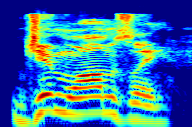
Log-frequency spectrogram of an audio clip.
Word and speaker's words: Walmsley: can you say his name for me uh Jim Walmsley okay I was I wasn't that far um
